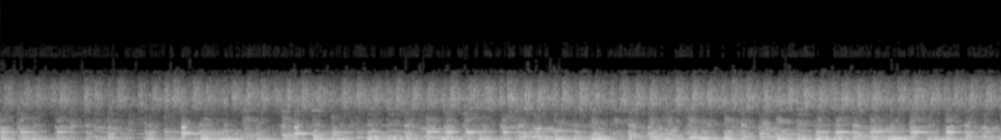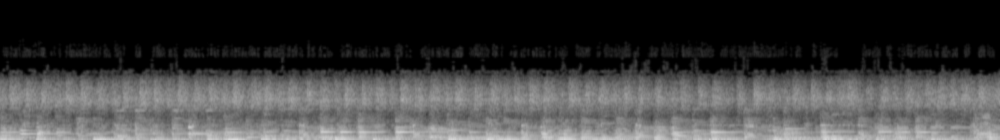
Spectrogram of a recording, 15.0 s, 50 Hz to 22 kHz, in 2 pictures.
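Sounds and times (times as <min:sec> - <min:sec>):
harp melody and bass runs: 0:00.0 - 0:15.0
maracas shaking: 0:00.0 - 0:15.0.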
